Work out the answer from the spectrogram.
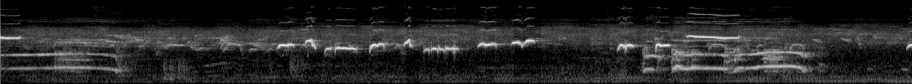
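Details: Oriental magpie-robin song of quick, varied whistled notes in a lively string, with a rooster crowing at the start and again partway through.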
